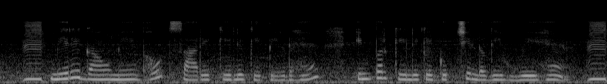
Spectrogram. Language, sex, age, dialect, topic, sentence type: Hindi, female, 18-24, Kanauji Braj Bhasha, agriculture, statement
